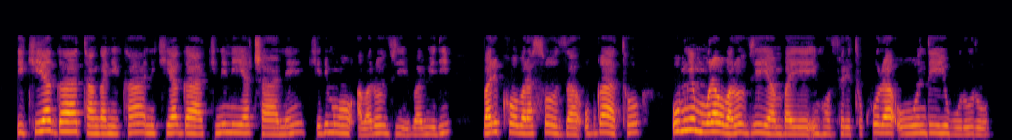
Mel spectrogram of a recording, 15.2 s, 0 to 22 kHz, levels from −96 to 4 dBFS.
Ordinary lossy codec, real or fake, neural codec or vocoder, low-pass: MP3, 48 kbps; real; none; 7.2 kHz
